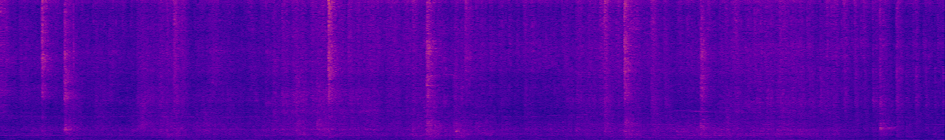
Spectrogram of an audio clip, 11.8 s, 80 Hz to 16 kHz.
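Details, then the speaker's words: Heavy garage door, about 400 lb, on opener after springs and cables replaced: steady drone with irregular popping, clicking and clanging cables during travel, new; cables look thin, cause uncertain. "It's a shame the door makes a lot of popping, but you can hear the cables clicking and clanging. Never did that before."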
